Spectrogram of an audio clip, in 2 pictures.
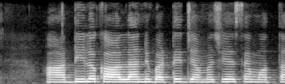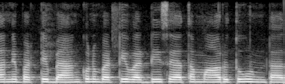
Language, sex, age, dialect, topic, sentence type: Telugu, female, 25-30, Telangana, banking, statement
